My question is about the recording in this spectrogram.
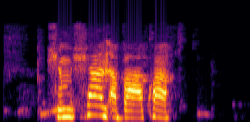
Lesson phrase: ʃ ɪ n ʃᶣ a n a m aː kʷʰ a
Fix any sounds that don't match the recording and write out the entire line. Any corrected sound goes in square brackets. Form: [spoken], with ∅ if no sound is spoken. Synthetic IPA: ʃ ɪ [m] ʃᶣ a n a [b] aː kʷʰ a

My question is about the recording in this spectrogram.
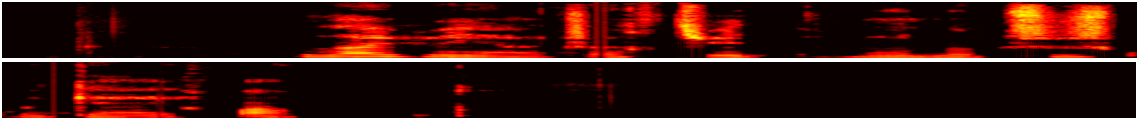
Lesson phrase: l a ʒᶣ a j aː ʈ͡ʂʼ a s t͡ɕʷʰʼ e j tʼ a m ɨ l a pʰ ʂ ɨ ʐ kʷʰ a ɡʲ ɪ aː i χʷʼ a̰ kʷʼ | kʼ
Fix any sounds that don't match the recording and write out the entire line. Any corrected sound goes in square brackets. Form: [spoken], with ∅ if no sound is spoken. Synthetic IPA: l a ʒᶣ a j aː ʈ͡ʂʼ a [χ] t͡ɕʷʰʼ e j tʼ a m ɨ l a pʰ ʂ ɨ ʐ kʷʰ a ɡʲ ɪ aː [j] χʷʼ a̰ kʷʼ | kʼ

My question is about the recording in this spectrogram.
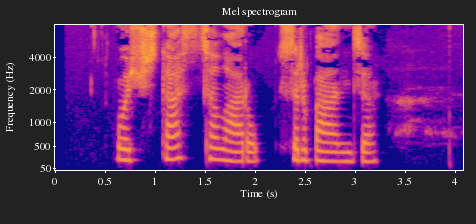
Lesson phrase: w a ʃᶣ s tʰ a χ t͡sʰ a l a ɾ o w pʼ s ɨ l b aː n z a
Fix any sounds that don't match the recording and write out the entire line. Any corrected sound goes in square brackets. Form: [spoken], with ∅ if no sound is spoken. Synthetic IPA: w a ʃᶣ s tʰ a [s] t͡sʰ a l a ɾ o w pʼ s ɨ [r] b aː n [d͡z] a

